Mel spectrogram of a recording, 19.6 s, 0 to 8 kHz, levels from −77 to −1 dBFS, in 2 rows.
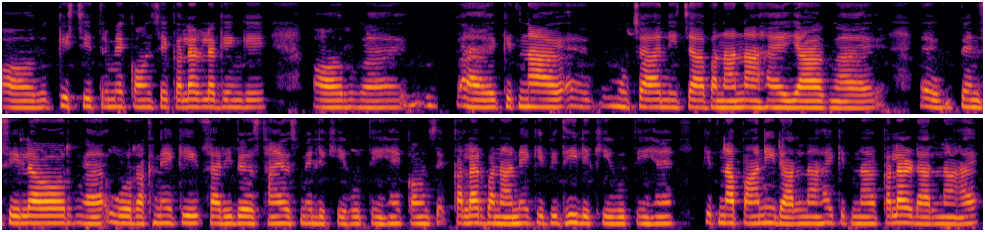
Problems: constant background noise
